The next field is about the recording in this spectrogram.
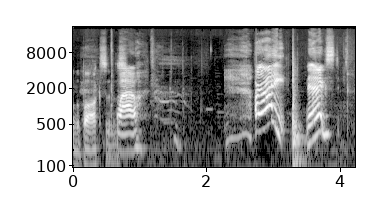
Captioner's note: laughs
